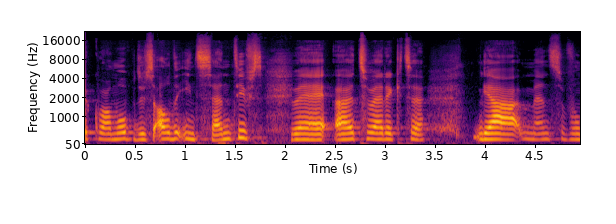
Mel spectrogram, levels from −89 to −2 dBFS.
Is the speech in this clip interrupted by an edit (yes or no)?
yes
